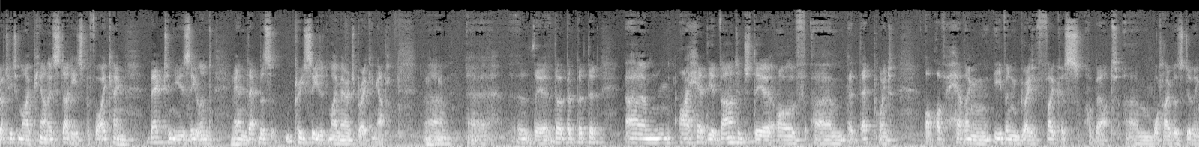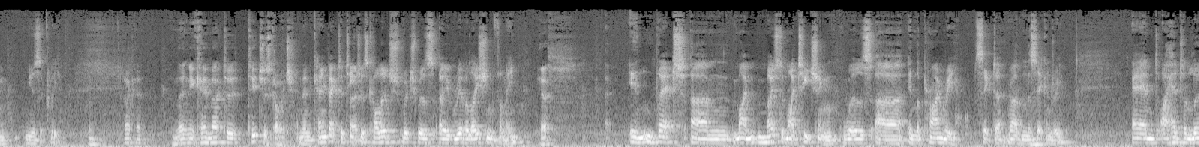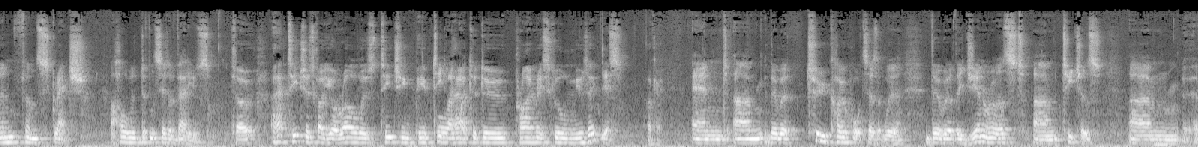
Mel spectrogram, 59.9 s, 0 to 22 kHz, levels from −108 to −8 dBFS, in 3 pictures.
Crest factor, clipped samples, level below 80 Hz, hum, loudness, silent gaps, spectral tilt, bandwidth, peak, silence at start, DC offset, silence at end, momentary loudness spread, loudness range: 14 dB; under 0.1%; -34 dBFS; none; -17 LUFS; none; -5 dB/octave; 17 kHz; -4 dBFS; 0 s; under 0.1%; 0 s; 12 LU; 5 LU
